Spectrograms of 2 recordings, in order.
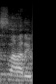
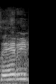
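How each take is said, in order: First: The word begins with 'sah' and has three syllables. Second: The word begins with 'seh' and has two syllables. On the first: The speaker calls it right. "সেহরি না বলে সাহারি বলুন" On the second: The speaker calls it wrong. "শব্দটা সেহরি না।"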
